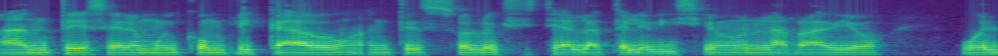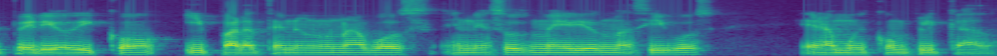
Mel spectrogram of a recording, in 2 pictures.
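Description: A man speaks slowly, at a fairly unhurried pace. His fairly low pitch stays monotone, with flat intonation. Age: 20s. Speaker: podcaster and photographer. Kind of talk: casual monologue. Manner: halting, many repeated words.

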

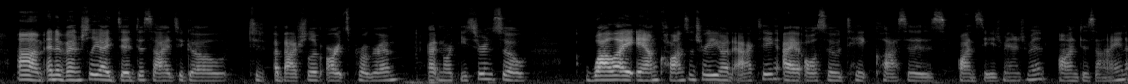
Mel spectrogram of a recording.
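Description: A woman with a bright, sharp tone speaks at medium pitch and a moderate pace, her intonation fairly even. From Massachusetts, Topsfield. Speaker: theatre student. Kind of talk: casual chat.

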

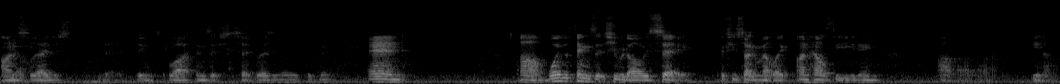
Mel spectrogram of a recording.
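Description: Audible room echo is present. A man's voice sits fairly low in pitch. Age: 20s. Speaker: podcast co-host. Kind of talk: casual chat.

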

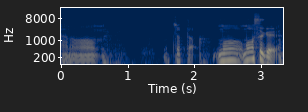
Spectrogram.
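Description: The voice, dark and mellow in tone, swings very widely in pitch and moves at a fairly slow pace. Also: man. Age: middle-aged. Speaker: podcast co-host. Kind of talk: casual chat.

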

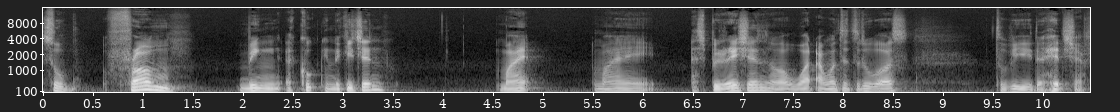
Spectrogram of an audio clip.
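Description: A fairly low male voice at a very slow pace with long, frequent pauses, on a very clean recording with a silent background. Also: ordinary pitch variation. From Singapore. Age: 40s. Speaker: chef. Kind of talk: interview. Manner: halting.

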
